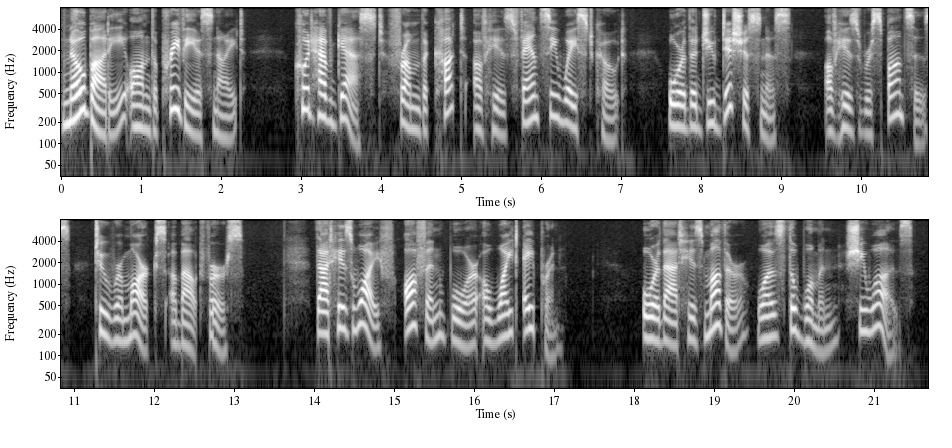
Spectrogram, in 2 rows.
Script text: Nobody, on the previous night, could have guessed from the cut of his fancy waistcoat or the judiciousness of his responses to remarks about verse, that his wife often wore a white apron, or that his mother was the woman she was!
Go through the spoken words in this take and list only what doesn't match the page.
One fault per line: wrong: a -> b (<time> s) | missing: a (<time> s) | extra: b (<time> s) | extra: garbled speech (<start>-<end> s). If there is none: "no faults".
no faults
